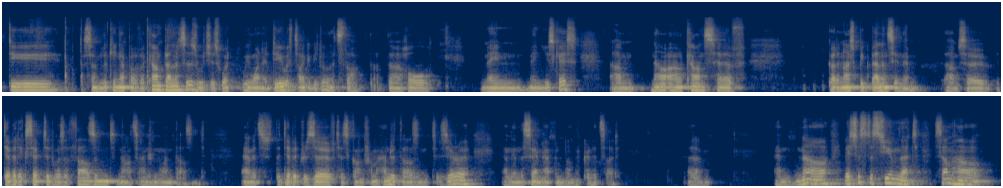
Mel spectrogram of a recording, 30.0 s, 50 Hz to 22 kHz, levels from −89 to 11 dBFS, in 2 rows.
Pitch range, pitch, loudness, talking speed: 95-115 Hz, 105 Hz, -26 LUFS, 150 wpm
